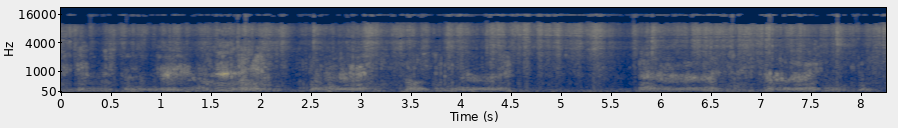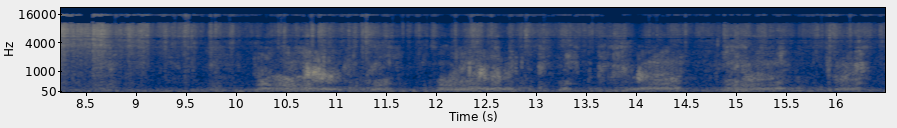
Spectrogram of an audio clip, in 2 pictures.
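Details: Two dogs, Kai the Doberman and Maddie the boxer/bulldog, burning off energy in play; rough, low growling bursts come again and again, roughly every second or two, through a steady noisy background.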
